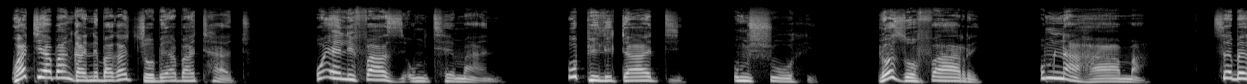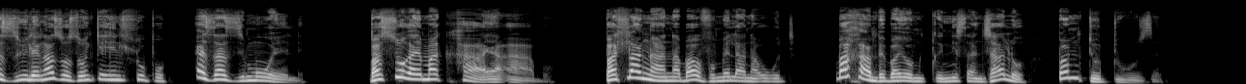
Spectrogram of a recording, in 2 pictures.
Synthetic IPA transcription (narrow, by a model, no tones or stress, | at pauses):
ɣwatʰiaβaŋanɛβaɣad̥ʒ̥ʱɔβɛaβatʰa̰ːtʰu̥ː | elifazium̩tʰɛma̰ːni | ub̥ʱilid̥ʱad̥ʱi | um̩ʃuːxi | lɔzɔfaːri | um̩naɦaːma̰ | sɛβeziwilɛŋazɔzɔŋkʼɛinɬupʰɔ | ɛzazimuwɛːlɛ | βasuɣaɛmakʰaja̰ʔa̰ːβɔ | βaɬaŋanaβavumɛlanauɣutʰi̥ | βaxambʱɛβajom̩ǃʱinisand͡ʒʱalɔ | βam̩d̥ʱod̥ʱuːzɛ̰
